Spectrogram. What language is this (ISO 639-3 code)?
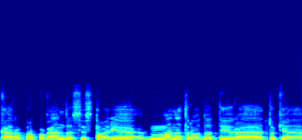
lit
